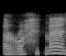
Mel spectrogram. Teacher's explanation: Ar-Rahman sifat rakhawah mengalir sempurna hingga huruf berikutnya baru berhenti ya.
